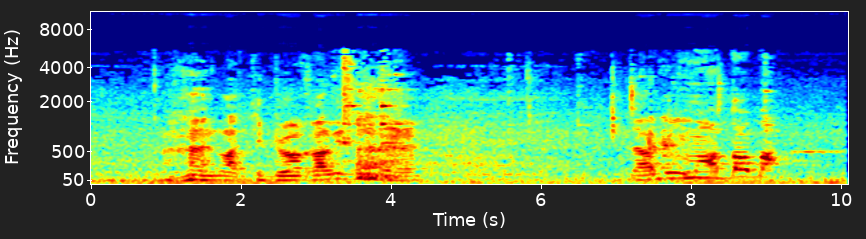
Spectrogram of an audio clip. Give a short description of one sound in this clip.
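A young man groans and cries out loudly up close.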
